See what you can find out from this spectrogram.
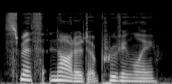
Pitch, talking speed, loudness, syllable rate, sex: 165 Hz, 140 wpm, -16 LUFS, 5.3 syllables/s, female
